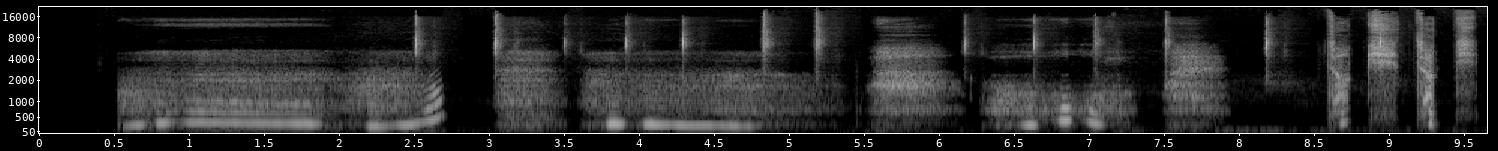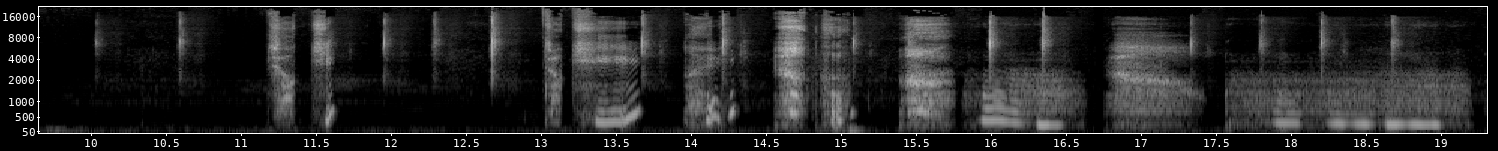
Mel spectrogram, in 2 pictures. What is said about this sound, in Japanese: ハサミで眉の形整えるね。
